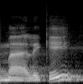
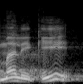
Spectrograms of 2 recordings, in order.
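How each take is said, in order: First: The first vowel is held long. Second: The first vowel is kept short. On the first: "bi itsbatil alif" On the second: "bi hadzfil alif"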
